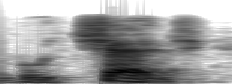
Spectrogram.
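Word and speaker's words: Bucegi: they call them the buchej it's in english we would say but they they they don't pronounce the i it's like that they will change or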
